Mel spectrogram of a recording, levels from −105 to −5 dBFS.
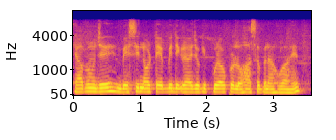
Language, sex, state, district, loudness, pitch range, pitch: Hindi, male, Arunachal Pradesh, Longding, -12 LUFS, 125-140 Hz, 130 Hz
